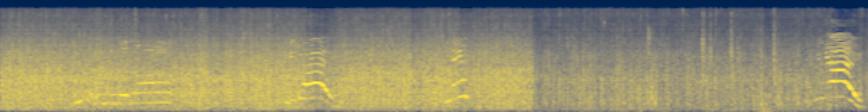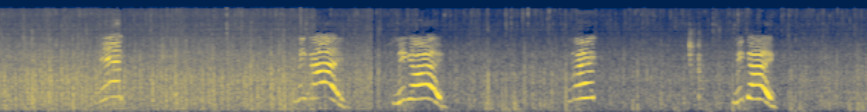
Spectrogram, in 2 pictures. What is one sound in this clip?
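A young boy calls out loudly, again and again.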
